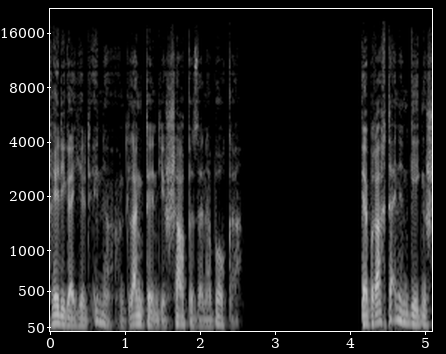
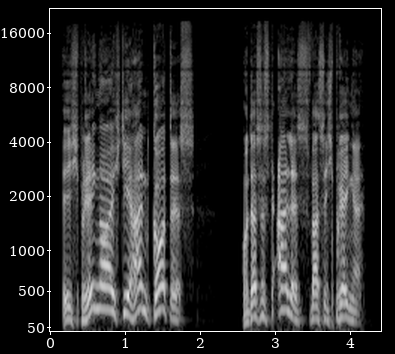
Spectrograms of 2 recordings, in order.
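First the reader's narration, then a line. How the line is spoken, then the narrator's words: Preacher calling. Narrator (German): rief der Prediger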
